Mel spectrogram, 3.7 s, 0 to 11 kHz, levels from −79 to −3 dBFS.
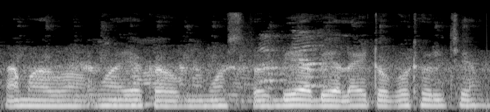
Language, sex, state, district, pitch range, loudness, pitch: Gujarati, male, Gujarat, Gandhinagar, 125-130 Hz, -17 LUFS, 125 Hz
